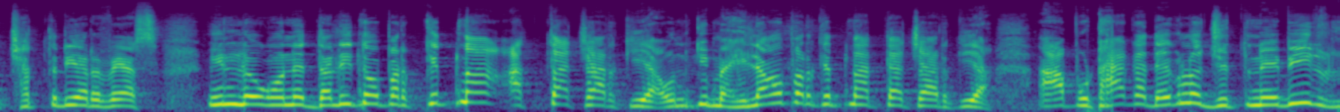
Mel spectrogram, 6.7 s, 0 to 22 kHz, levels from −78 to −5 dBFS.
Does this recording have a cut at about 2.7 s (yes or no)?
no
